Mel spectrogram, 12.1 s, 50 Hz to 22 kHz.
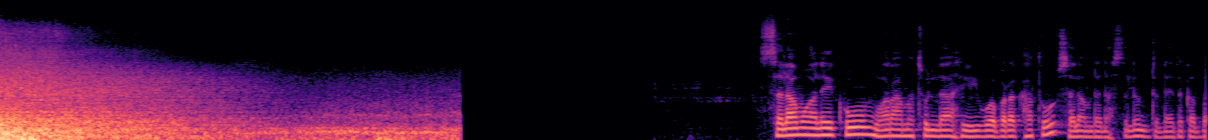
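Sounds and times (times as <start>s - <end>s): thunder rumble: 0.0s - 4.6s.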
